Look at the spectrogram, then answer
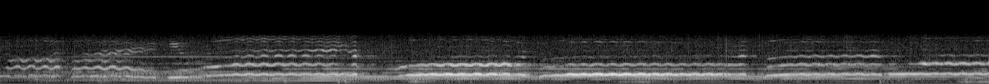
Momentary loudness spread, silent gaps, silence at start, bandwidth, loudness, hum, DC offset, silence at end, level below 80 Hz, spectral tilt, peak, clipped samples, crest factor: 14 LU; none; 0 s; 4.1 kHz; -18 LUFS; none; 0.2%; 0 s; -66 dBFS; -8 dB/octave; -4 dBFS; under 0.1%; 14 dB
